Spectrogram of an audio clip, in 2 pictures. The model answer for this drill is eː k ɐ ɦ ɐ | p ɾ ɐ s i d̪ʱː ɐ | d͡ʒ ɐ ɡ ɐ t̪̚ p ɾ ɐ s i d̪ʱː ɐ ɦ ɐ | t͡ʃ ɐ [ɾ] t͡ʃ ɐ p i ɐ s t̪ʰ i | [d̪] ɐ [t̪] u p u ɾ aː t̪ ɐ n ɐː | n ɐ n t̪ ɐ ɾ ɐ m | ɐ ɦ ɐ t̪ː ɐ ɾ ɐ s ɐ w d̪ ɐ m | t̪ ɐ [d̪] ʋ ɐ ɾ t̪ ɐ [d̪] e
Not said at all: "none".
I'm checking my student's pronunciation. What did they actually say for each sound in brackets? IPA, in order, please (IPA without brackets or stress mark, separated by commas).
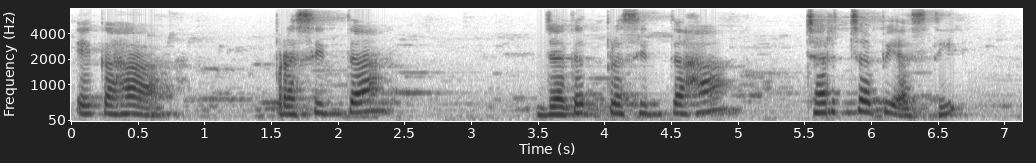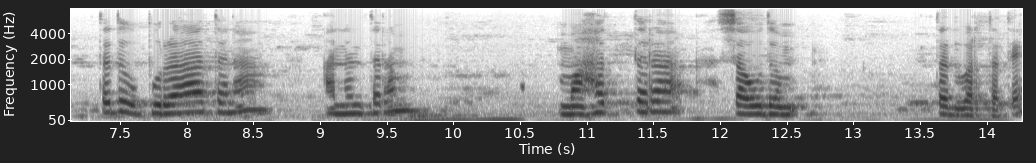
ɾ, t̪, d̪, d̪, t̪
